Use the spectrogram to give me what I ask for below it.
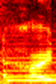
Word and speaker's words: height: FRIGHT फ्राइट में आई के बाद में GHT है तो आई का उच्चारण आई से किया जाता है। HEIGHT हाइट में आई के बाद में GHT है तो आई का उच्चारण आई से किया जाता है।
